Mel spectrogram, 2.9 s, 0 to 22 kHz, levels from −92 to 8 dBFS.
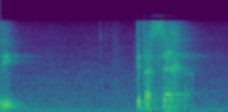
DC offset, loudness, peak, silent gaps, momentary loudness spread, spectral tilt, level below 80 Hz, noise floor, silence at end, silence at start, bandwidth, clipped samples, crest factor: under 0.1%; -20 LUFS; -6 dBFS; none; 23 LU; -3 dB/octave; -46 dBFS; -45 dBFS; 0.25 s; 0 s; 12.5 kHz; under 0.1%; 18 dB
